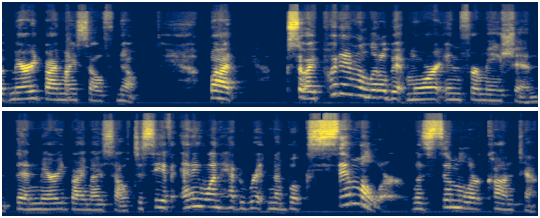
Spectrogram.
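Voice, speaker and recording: A woman's bright, sharp voice at medium pitch, with very wide pitch swings and a moderate pace. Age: 60s. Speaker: author, retired teacher. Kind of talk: interview.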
